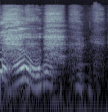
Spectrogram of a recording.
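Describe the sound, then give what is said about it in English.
A voice acts out a man's heavy, ragged gasping breaths, a strained inhale with a wavering pitch followed by shorter, fading breaths, fairly loud. “He's breathing hard.”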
